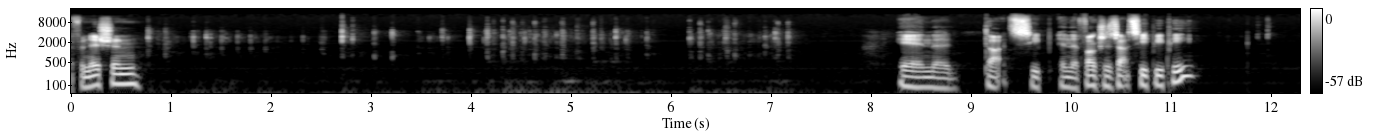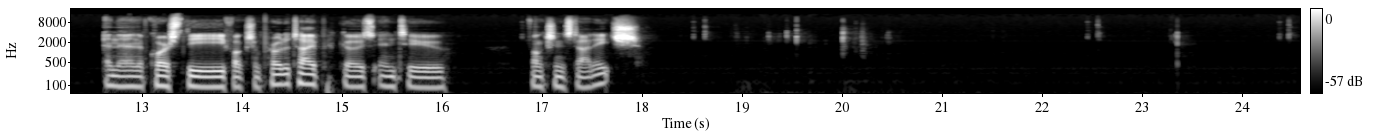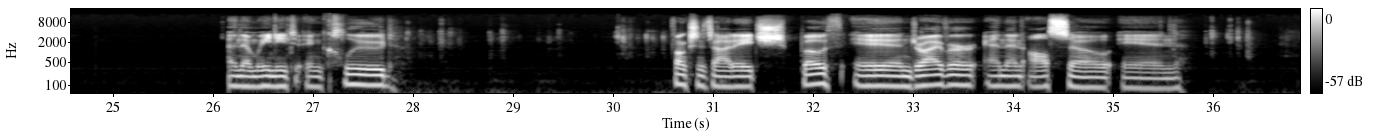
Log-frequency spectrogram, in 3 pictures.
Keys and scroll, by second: 0.5 ctrl+v, 14.0 ctrl+x, 19.6 ctrl+v, 32.7 ctrl+c, 36.0 ctrl+v.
